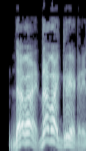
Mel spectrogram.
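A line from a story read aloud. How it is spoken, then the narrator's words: Shouting. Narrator (Russian): закричал он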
